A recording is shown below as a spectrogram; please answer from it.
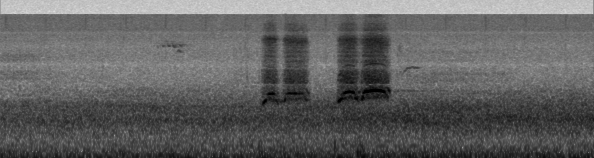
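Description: Two short whistles, the second louder and ending a little higher, given as whistle commands to a herding sheepdog working sheep.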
